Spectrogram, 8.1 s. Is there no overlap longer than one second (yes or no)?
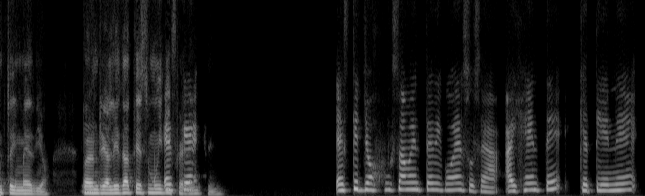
yes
